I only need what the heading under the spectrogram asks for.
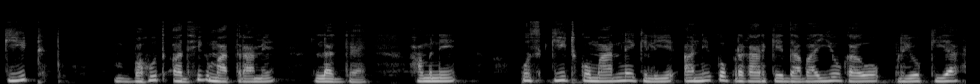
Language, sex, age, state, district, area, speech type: Hindi, male, 30-45, Uttar Pradesh, Varanasi, urban, spontaneous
